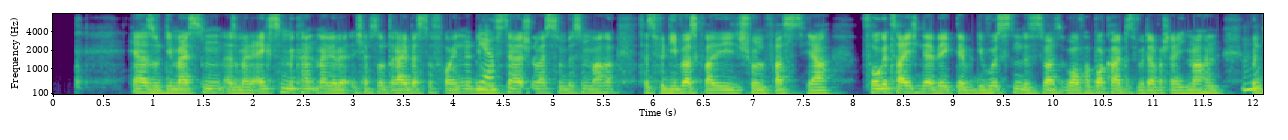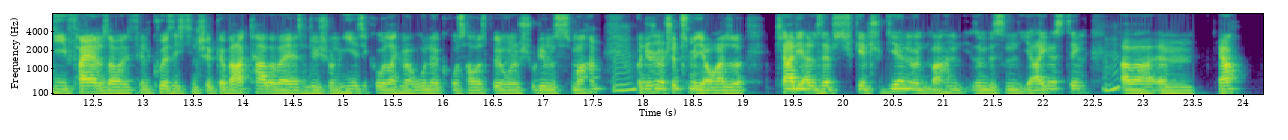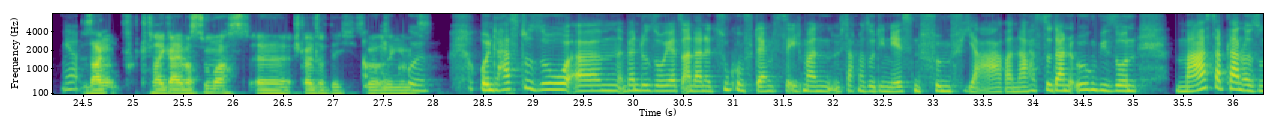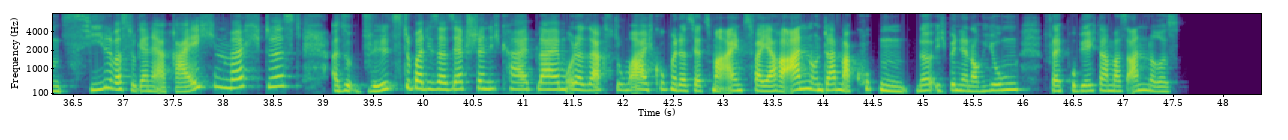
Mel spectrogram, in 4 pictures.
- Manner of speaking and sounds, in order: none
- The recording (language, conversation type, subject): German, podcast, Wie entscheidest du, welche Chancen du wirklich nutzt?
- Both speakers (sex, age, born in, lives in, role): female, 45-49, Germany, Germany, host; male, 18-19, Germany, Germany, guest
